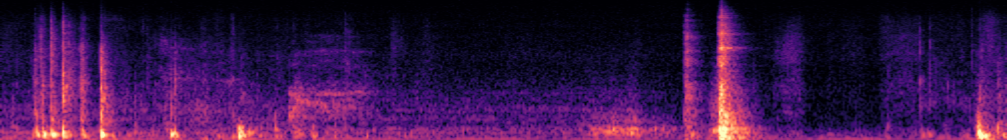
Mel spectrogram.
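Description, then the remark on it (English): A door is handled and shut: a quick cluster of knocks and rattles, then a firm thud partway through and a softer bump at the end, with no talking. “I gotta get up and shut the door because he ran out so fast.”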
